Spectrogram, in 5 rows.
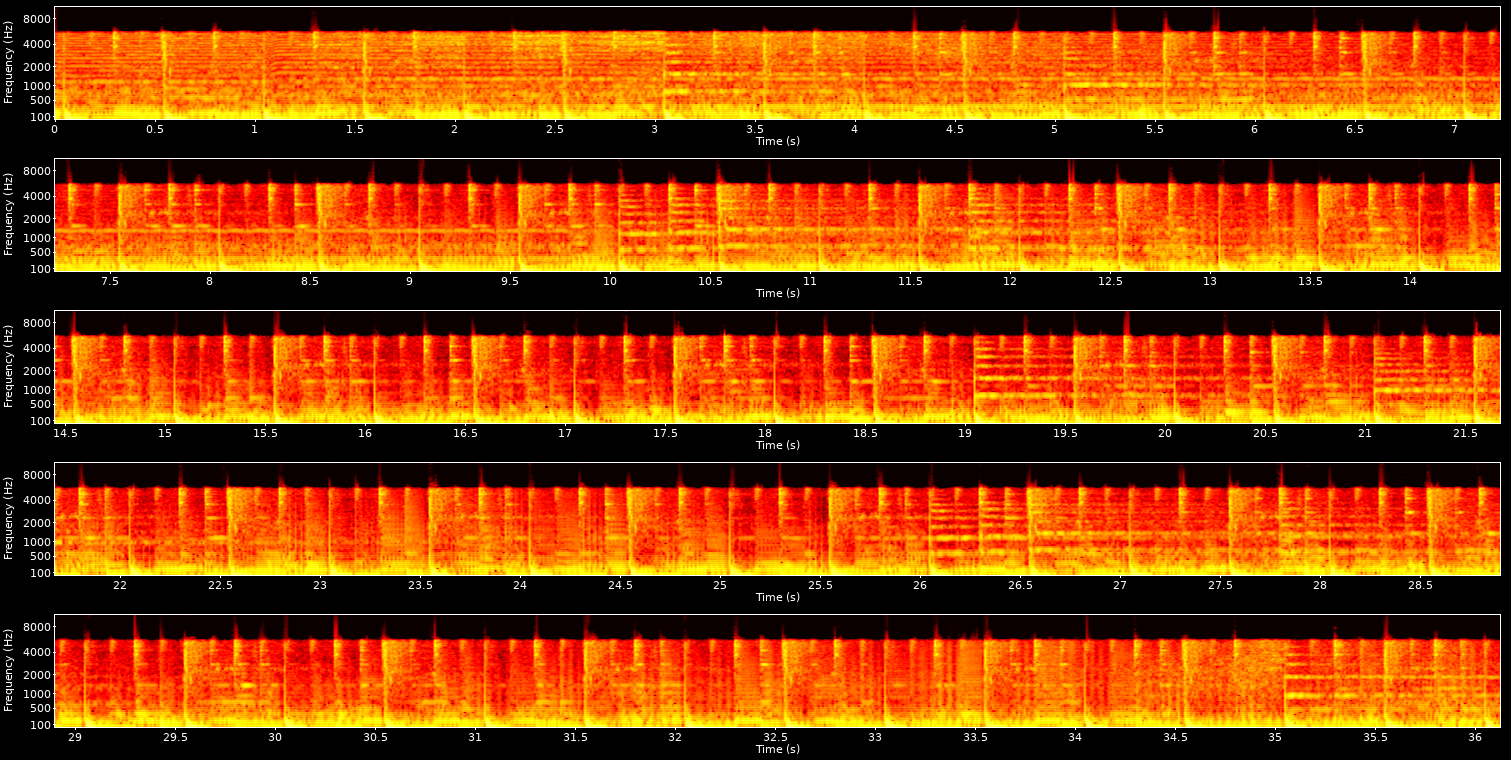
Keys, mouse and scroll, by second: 2.0 shift+click, 2.7 click, 4.1 shift+click, 4.5 click, 5.9 click, 6.2 -, 6.4 click, 8.3 right click, 9.2 click, 12.1 -, 12.4 space, 12.4 -, 12.9 space, 13.7 click, 19.9 shift+click, 23.5 click, 25.6 =, 26.0 click, 26.4 alt+click, 26.9 click, 28.6 click, 29.6 click, 30.0 click.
